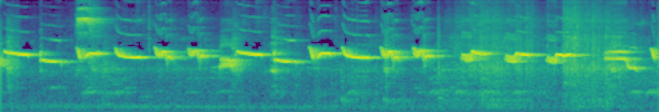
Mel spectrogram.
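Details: Rufous-bellied thrush in full song, delivering a continuous run of loud, clear whistled phrases, each short and level or gently falling, repeated roughly twice a second, with a brief burst of rustling noise near the end.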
